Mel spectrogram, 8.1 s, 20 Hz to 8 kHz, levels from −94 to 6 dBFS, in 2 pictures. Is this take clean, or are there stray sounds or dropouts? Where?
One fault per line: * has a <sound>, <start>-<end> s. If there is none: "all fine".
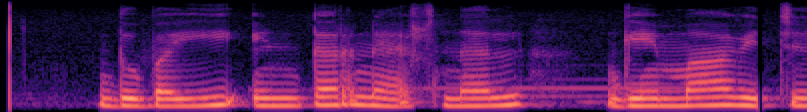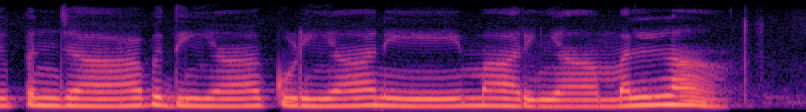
* has a dropout, 3.8-3.8 s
